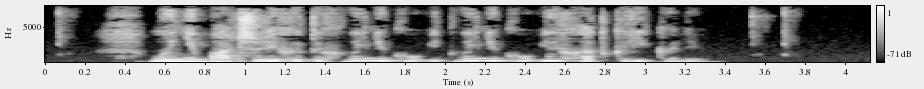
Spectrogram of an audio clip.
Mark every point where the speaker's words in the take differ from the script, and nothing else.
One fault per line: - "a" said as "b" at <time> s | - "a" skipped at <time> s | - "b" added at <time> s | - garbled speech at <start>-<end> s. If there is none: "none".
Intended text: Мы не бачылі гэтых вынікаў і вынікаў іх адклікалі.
none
